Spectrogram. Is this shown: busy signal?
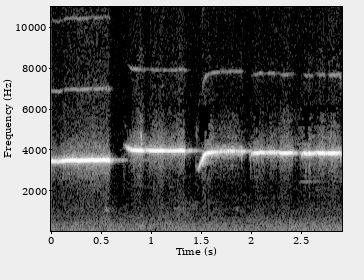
no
